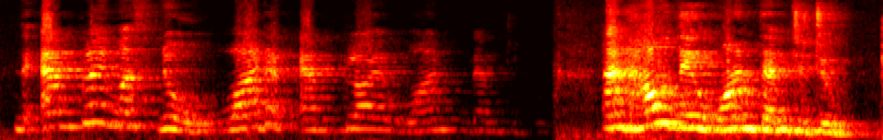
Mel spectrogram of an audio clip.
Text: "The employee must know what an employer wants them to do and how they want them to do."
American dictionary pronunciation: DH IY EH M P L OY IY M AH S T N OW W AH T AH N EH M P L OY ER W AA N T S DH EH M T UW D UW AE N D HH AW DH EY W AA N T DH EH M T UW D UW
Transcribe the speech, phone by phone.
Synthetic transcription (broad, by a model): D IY EH M P L OY IY M AH S T N OW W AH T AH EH M P L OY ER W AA N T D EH M T UW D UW AE N D HH AW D EY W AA N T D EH M T UW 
